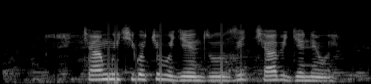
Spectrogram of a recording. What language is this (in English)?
Kinyarwanda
